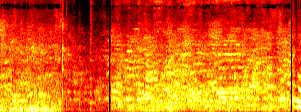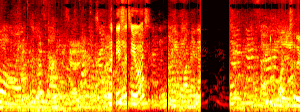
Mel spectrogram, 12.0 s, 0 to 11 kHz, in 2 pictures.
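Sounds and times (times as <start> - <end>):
people chattering: 0.0 - 12.0.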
